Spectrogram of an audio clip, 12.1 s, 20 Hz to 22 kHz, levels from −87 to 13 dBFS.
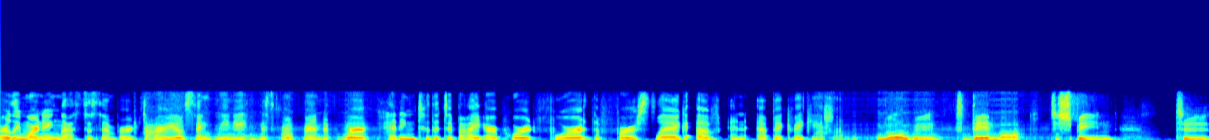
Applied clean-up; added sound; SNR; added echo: neural separator model SepFormer DNS4.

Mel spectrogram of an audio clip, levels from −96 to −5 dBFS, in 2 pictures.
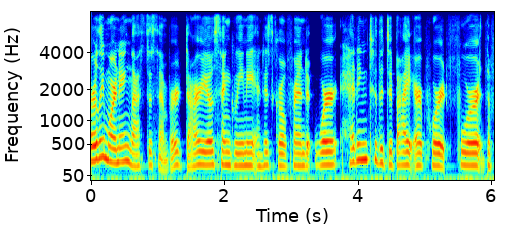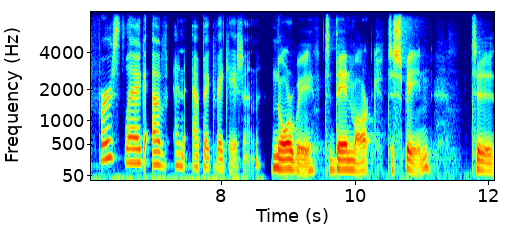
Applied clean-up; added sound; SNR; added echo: none; none; none; none.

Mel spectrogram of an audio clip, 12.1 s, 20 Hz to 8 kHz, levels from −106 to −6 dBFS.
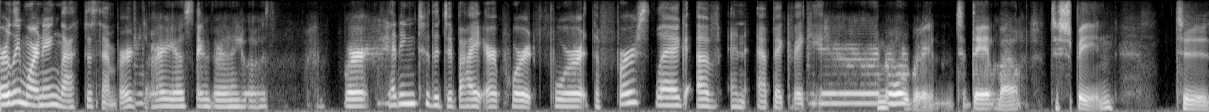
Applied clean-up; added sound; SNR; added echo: neural diffusion model UNIVERSE++.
